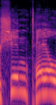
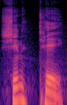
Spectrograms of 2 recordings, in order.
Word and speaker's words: Shin Tae: What'd you say his name was? Shin Tail? Tail? Shin Tae the second.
